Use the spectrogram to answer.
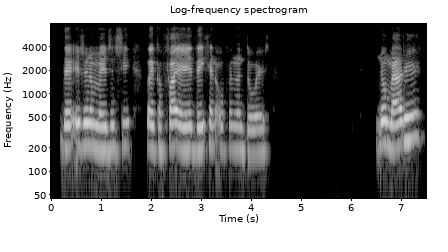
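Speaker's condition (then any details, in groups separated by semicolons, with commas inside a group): Cerebral palsy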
